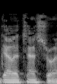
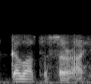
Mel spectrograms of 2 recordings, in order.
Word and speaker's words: Galatasaray: Sorry, I always call them Galatasaray. I'm mispronouncing it, am I? – No, it's, yeah, Galatasaray.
